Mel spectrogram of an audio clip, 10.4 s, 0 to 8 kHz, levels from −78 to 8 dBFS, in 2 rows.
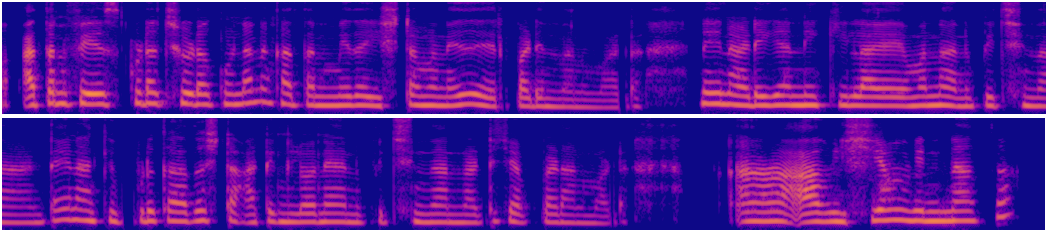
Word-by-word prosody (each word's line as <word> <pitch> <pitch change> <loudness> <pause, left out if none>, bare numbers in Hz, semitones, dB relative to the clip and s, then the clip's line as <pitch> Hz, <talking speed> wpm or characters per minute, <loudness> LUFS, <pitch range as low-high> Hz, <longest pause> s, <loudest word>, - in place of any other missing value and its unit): అతని 285 +3 +2
ఫేస్ 275 -1 +6
కూడా 295 0 +2
చూడకుండా 275 0 +1
నాకు 300 -4 -1
అతని 245 -1 -1
మీద 245 0 +1
ఇష్టం 250 +1 -1
అనేది 260 +3 +1
ఏర్పడిందన్నమాట. 205 -3 -7 0.4
నేను 285 -1 +3
అడిగాను 245 0 +3
నీకు 250 +1 -3
ఇలా 240 -1 +3
ఏమన్నా 240 +1 +2
అనిపించిందా 225 0 -4
అంటే, 265 +7 -8
నాకు 255 -1 -2
ఇప్పుడు 255 +3 -3
కాదు 250 +1 +1
స్టార్టింగ్‌లోనే 230 -1 -3
అనిపించింది 220 +1 -6
అన్నట్టు 215 +3 -7
చెప్పాడనమాట 205 -3 -9 0.7
ఆహ్, 245 -1 +4
ఆ - - +7
విషయం 275 +5 +1
విన్నాక 255 - +2
245 Hz, 160 wpm, -28 LUFS, 220-260 Hz, 0.7 s, ఆ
